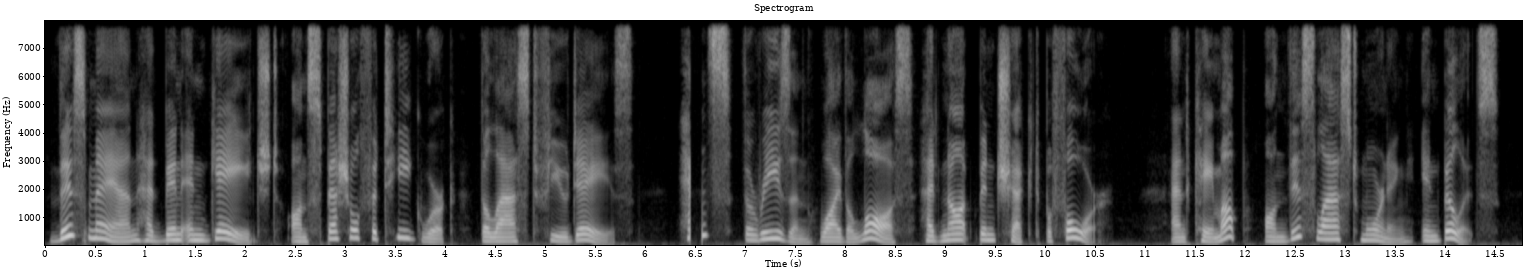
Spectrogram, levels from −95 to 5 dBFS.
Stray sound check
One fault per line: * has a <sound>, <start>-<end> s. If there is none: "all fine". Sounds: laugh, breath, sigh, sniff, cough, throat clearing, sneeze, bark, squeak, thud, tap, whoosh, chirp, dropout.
* has a dropout, 6.4-6.6 s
